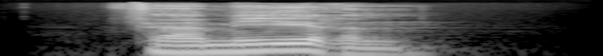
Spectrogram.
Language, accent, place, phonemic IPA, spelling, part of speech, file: German, Germany, Berlin, /fɛɐ̯ˈmeːʁən/, vermehren, verb, De-vermehren.ogg
- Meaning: 1. to increase, multiply, augment 2. to breed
